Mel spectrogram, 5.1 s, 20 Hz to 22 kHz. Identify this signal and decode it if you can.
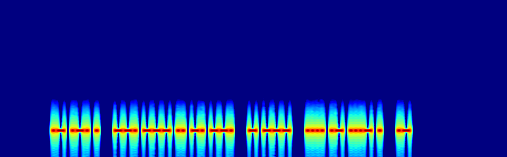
Morse code, heard as a keyed tone, about 48 wpm, 700 Hz. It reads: ARE GOING TO HAVE A
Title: Sets of 5 Words Encore2 50wpm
